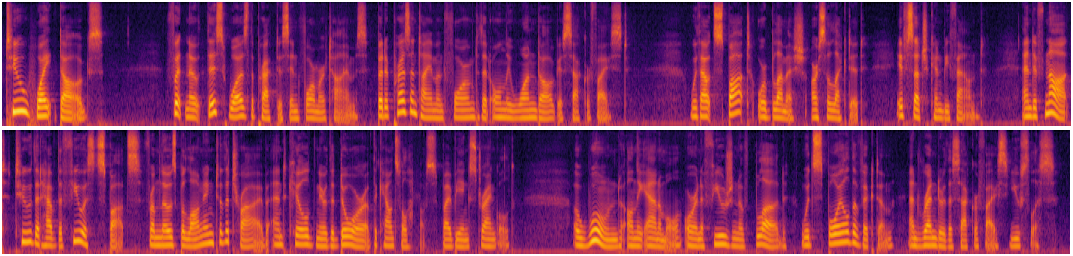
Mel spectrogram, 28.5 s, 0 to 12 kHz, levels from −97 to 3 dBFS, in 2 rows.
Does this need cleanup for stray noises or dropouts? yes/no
yes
